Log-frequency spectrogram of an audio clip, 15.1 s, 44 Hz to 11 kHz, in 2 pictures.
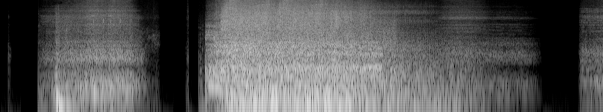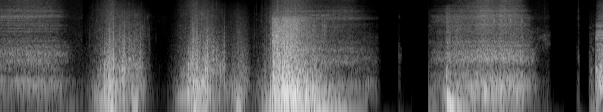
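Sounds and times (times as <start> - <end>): breathy dinosaur roar: 2.6 - 6.3.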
